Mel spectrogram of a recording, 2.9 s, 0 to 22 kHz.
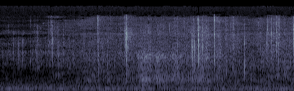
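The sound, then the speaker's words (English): A quiet fireplace fire crackles steadily, with scattered sharp pops and snaps over a soft, continuous hiss of burning. No one speaks. “I'm going to put this 12 hours of relaxing fireplace sounds, burning fireplace and crackling fire sounds on.”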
